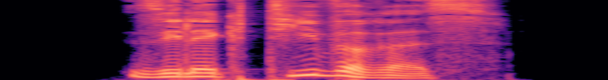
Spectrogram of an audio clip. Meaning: strong/mixed nominative/accusative neuter singular comparative degree of selektiv
- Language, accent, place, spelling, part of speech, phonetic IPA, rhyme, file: German, Germany, Berlin, selektiveres, adjective, [zelɛkˈtiːvəʁəs], -iːvəʁəs, De-selektiveres.ogg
